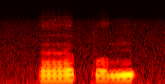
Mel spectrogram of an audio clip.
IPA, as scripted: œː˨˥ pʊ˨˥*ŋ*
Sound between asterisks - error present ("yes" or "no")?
no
